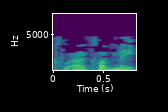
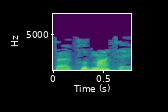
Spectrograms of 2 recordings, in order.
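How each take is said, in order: First: Mate is read like the English word mate. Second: Mate is not read like the English word mate. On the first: The speaker calls it wrong. "I say Club Mate, and I know that's wrong. because that's how it's spelled" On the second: The speaker calls it right. "Club Mate is how we probably should say it from now on"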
